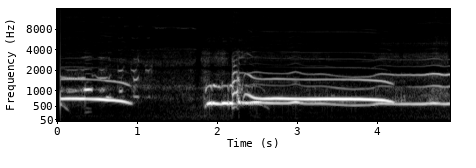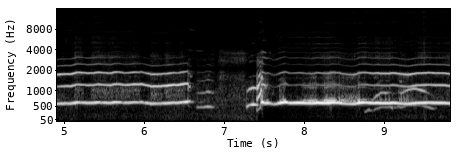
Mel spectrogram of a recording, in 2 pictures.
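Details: A neighbour's timber wolf (Canis lupus) gives long, steady howls, each sliding up quickly and then holding a smooth, even pitch.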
